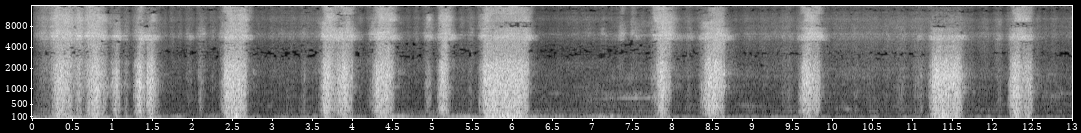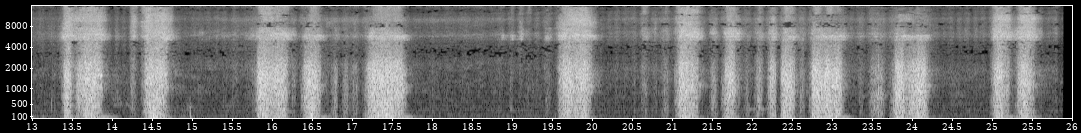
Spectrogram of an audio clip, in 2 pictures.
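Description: Aluminium pressure cooker on a gas flame venting steam through its weight valve in short, loud hissing puffs, irregular, roughly one a second, over a softer steady hiss. The cooker is at full pressure. The sound cuts off abruptly at the end.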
